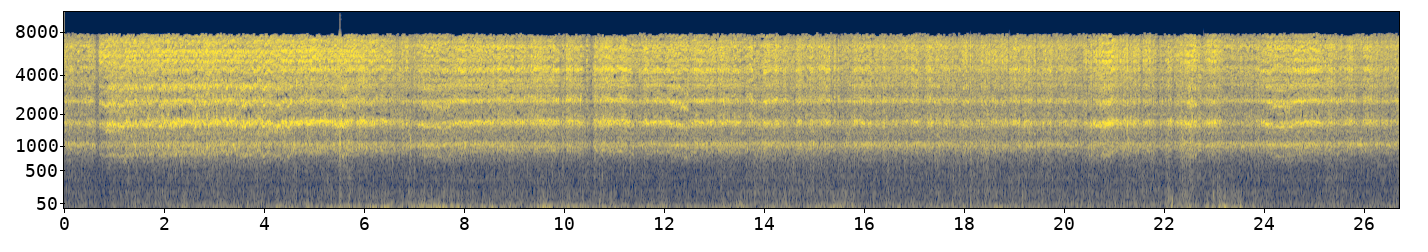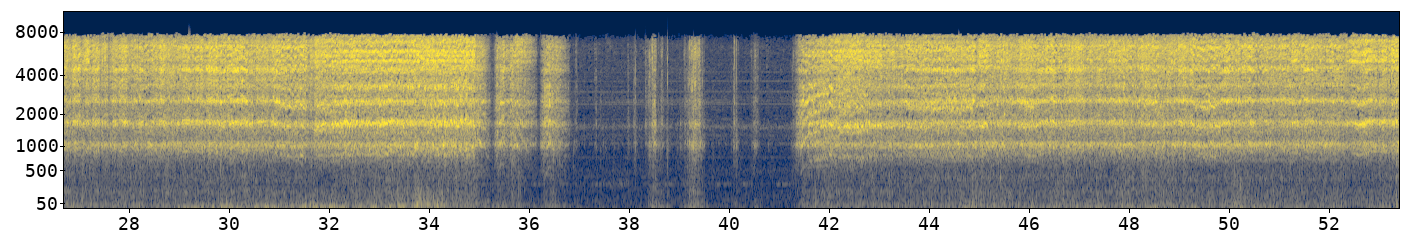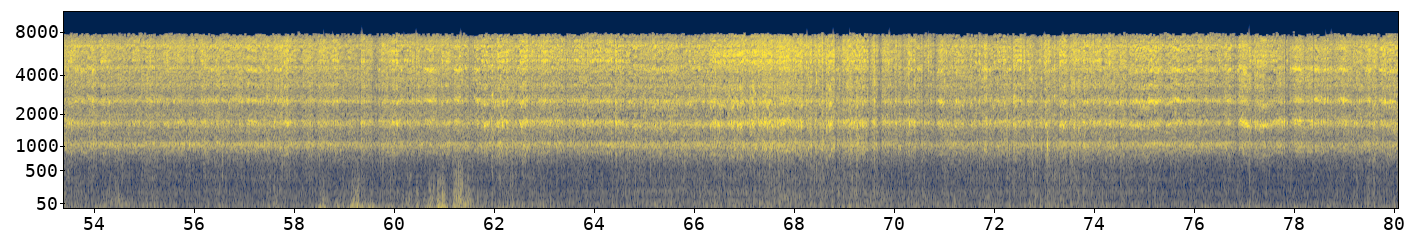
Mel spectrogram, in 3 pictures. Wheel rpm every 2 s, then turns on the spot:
210, 200, 220, 220, 230, 230, 230, 230, 230, 240, 230, 230, 230, 230, 230, 220, 190, 130, 20, 10, 30, 200, 220, 230, 220, 230, 230, 230, 230, 240, 230, 230, 220, 230, 240, 230, 230, 230, 230, 230.
38-40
